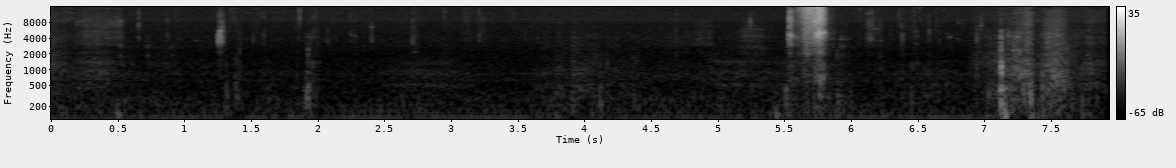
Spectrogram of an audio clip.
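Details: Ferrets with a cold sneezing indoors: a few faint soft clicks early on, then two sharp, explosive sneezes around the last two seconds, the first the loudest, in an otherwise quiet small room.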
